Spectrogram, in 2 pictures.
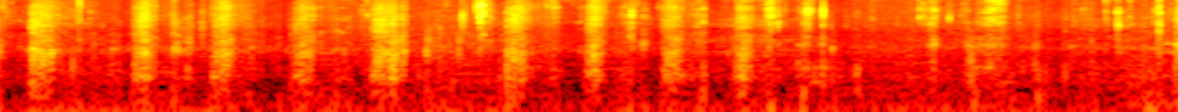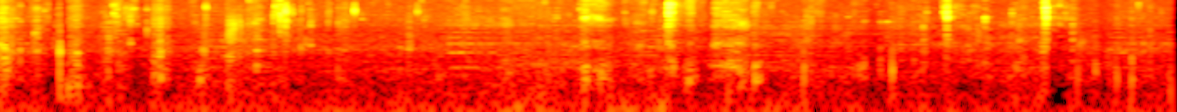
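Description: Close-miked eating of braised pig's trotter: a dense, irregular run of chewing, biting and small mouth smacks and clicks.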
